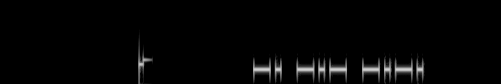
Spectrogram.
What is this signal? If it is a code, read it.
Morse code, heard as a keyed tone, about 22 wpm, 700 Hz. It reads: NKC
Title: USA Call Sign Postfixes - 3 Letters 22wpm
